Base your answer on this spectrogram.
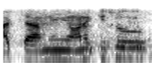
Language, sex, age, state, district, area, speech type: Bengali, male, 30-45, West Bengal, Purba Medinipur, rural, conversation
